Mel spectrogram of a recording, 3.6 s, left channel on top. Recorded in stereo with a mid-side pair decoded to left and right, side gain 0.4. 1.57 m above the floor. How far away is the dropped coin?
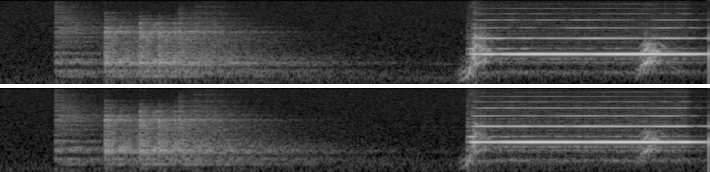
About 4.5 m.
